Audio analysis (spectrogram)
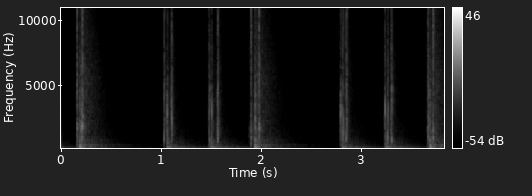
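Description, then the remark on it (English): Two dull, thumping knee slaps followed by a sharper clap, repeated in a steady rhythm to keep a beat, with no talking. “And you can join in by slapping your knees twice and then clapping, like this.”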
